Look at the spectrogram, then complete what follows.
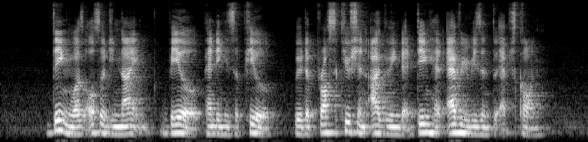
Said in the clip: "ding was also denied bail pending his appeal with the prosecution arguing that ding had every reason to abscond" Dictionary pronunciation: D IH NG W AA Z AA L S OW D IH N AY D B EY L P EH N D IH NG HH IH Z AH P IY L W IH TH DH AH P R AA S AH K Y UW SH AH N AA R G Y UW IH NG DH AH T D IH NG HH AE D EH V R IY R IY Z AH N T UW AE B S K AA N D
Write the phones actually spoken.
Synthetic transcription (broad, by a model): D IH NG W AA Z AA L S OW D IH N AY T B EY L P EH N D IH NG HH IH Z AH P IY L W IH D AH P R AA S AH K Y UW SH AH N AA G Y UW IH NG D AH T D IH NG HH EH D EH V R IY R IY Z AH N T UW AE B S K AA N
